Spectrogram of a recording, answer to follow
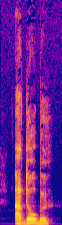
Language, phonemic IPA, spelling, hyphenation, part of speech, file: Dutch, /ɑˈdoː.bə/, adobe, ado‧be, noun, Nl-adobe.ogg
- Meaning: adobe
